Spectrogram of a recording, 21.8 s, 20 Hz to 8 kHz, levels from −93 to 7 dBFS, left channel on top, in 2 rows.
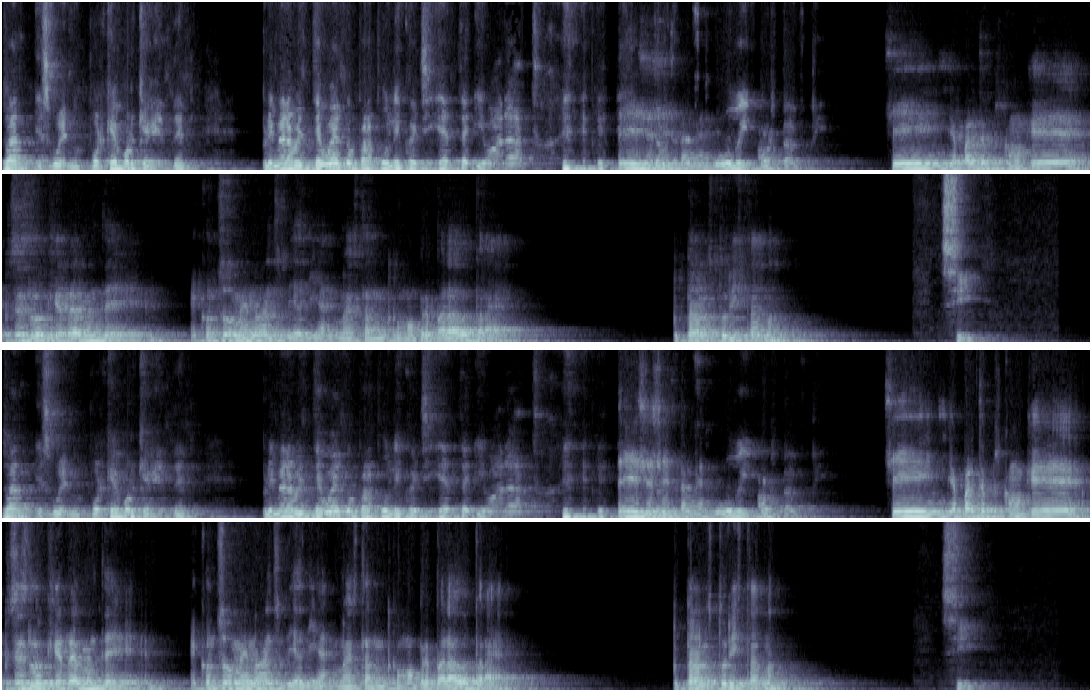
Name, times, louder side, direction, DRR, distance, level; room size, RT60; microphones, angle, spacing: voice 1, 0.0-1.9 2.6-5.2 5.6-6.1 6.5-6.7 7.1-8.0 20.3-20.6, left 2 dB, 40° left, 14 dB, 0.5 m, -20 dB
voice 2, 6.2-7.0 7.6-7.7 8.8-12.4 12.8-15.9 17.6-18.7, right 1 dB, 60° right, 6 dB, 1.5 m, -20 dB
13.0 x 6.0 x 9.4 m, 1.1 s
head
